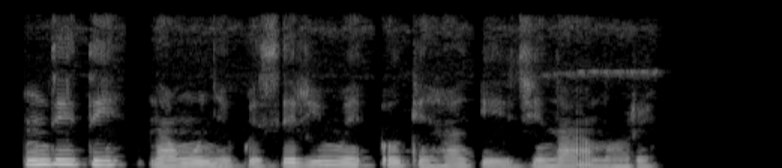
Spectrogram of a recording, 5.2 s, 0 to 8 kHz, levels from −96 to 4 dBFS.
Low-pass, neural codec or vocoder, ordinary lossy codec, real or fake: 7.2 kHz; none; MP3, 64 kbps; real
